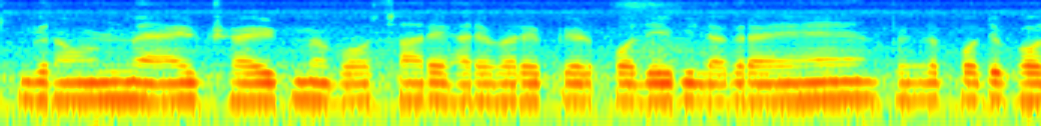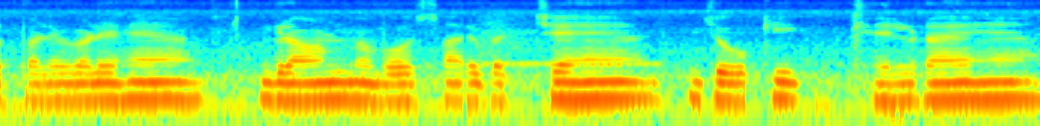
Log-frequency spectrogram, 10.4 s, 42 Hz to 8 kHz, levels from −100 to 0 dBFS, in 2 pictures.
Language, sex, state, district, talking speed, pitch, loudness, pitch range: Hindi, female, Uttar Pradesh, Muzaffarnagar, 180 wpm, 130 Hz, -26 LUFS, 125-130 Hz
